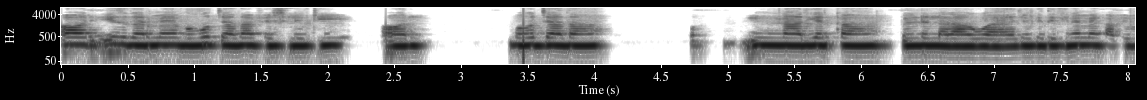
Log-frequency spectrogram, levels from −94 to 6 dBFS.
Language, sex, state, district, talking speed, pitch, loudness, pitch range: Hindi, female, Bihar, Jahanabad, 165 wpm, 220 Hz, -13 LUFS, 215-225 Hz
